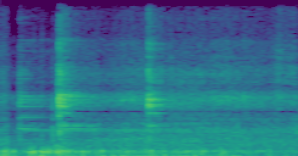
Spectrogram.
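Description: Two light clicks from a wrench and the hose's brass fitting being handled, over a steady outdoor background noise.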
